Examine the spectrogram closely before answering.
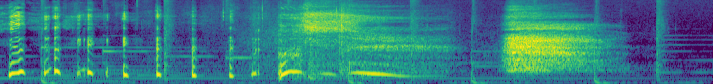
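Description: A woman laughing in short quick bursts, then a long breathy laugh that falls away about two seconds in and a loud breathy exhale near four seconds. Faint, steady background music runs underneath.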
